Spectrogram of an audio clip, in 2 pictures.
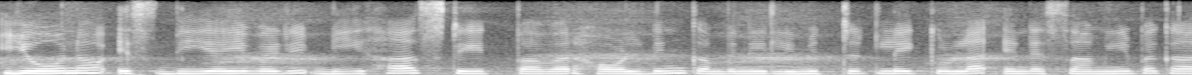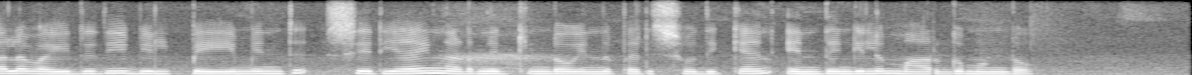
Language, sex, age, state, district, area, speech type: Malayalam, female, 18-30, Kerala, Alappuzha, rural, read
